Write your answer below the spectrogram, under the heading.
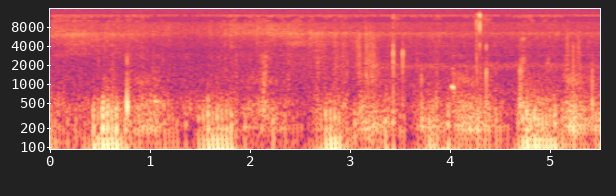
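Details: A morning purr from kittens waking their owner. Deep rumbling purrs swell in clear surges about once a second, each rising then fading, over a quiet indoor background with slight rustling.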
